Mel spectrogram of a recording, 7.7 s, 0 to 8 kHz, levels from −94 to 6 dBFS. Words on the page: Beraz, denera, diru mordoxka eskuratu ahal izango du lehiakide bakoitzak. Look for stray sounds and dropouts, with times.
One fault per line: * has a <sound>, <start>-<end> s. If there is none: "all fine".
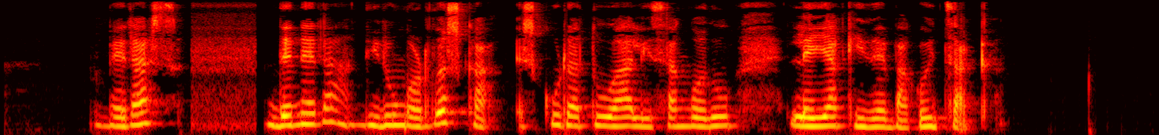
all fine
